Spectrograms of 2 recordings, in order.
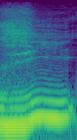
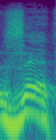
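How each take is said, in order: First: It is said the American way, like zee. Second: It is said the British way, like zed.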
